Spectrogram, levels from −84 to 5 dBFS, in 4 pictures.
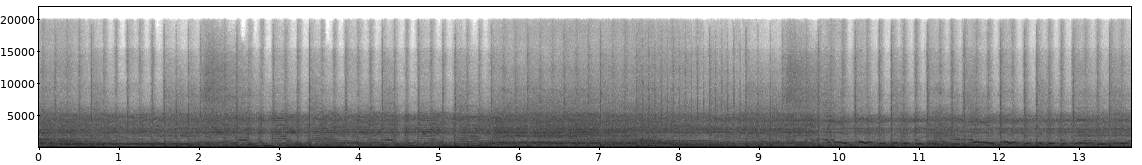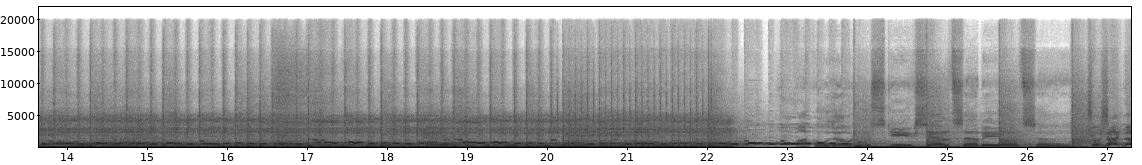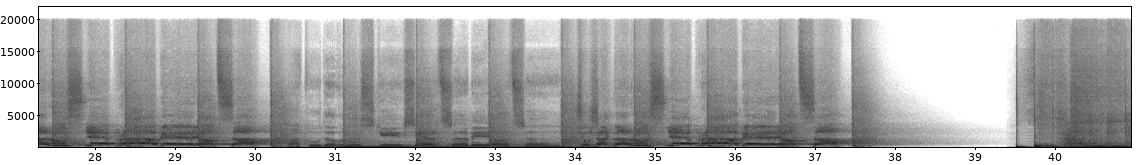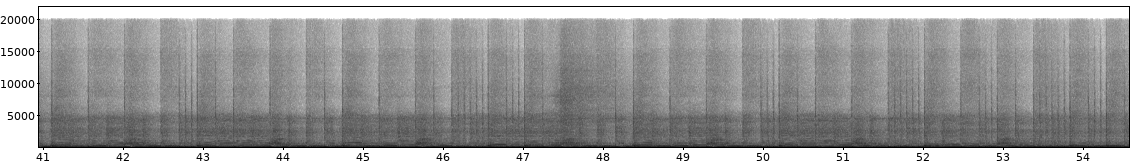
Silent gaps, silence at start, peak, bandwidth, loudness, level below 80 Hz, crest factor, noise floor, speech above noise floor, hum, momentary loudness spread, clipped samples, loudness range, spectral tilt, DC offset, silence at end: none; 0 s; -2 dBFS; over 20 kHz; -11 LUFS; -16 dBFS; 8 dB; -61 dBFS; 47 dB; none; 5 LU; under 0.1%; 5 LU; -4.5 dB/octave; under 0.1%; 0 s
